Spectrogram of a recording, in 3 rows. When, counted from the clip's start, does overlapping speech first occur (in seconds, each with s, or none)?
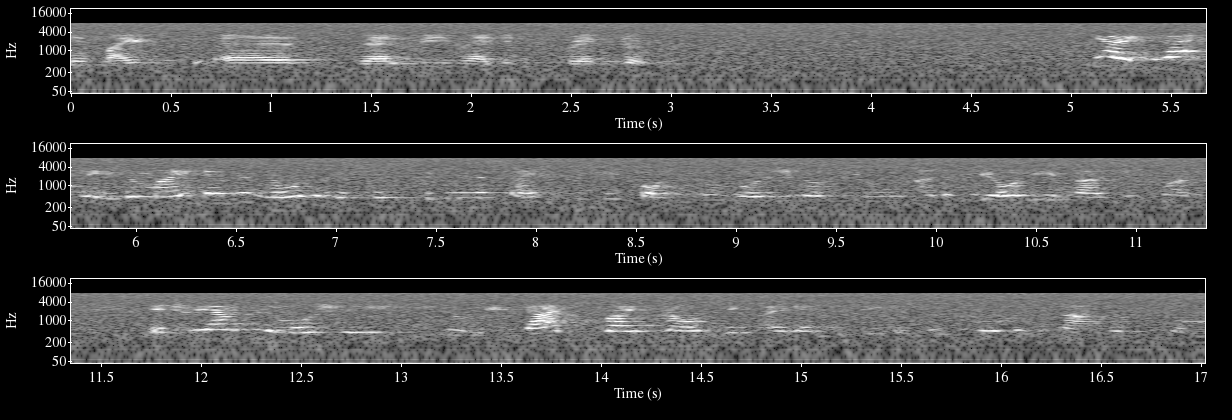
none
